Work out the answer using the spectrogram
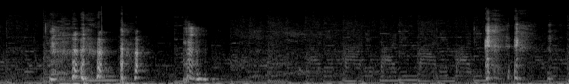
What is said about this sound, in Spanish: Finge tener tos.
